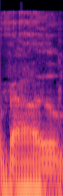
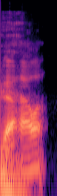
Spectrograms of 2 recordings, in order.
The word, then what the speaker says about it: Valhalla: I know where Vala is in Hyperore. Valhalla.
